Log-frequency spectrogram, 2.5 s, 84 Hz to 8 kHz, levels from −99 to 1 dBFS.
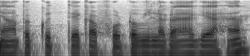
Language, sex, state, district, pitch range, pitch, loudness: Hindi, male, Jharkhand, Garhwa, 95-100 Hz, 95 Hz, -19 LUFS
